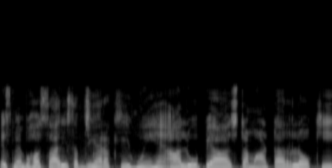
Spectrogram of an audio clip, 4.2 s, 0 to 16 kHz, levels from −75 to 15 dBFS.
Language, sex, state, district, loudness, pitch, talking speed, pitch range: Hindi, female, Uttar Pradesh, Varanasi, -21 LUFS, 200 Hz, 160 wpm, 195-210 Hz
